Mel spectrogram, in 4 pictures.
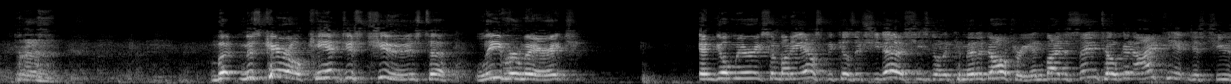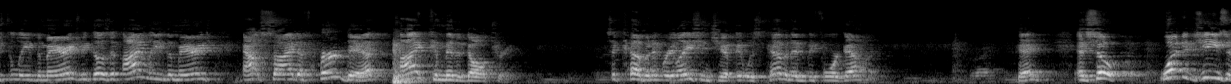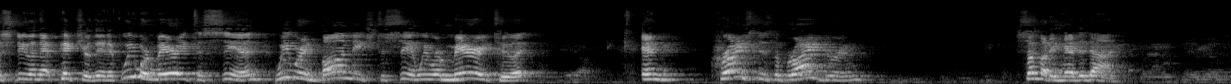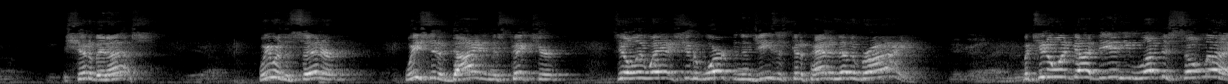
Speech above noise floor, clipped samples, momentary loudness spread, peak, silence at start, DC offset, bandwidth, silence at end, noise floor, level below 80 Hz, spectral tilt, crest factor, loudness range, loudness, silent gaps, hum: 37 dB; under 0.1%; 12 LU; -2 dBFS; 0 s; under 0.1%; 14 kHz; 0 s; -57 dBFS; -56 dBFS; -5.5 dB/octave; 20 dB; 5 LU; -20 LUFS; none; none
